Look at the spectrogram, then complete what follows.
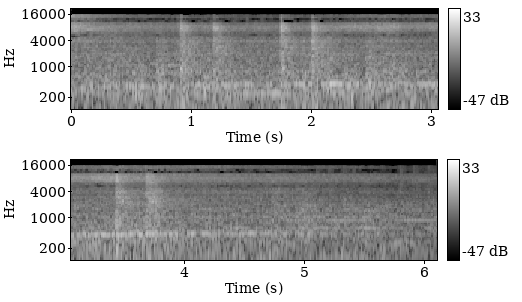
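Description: Kintetsu electric train pulling out past the platform: traction motors whining, rising slowly in pitch as it gathers speed, with wheels clicking over the rail joints.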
